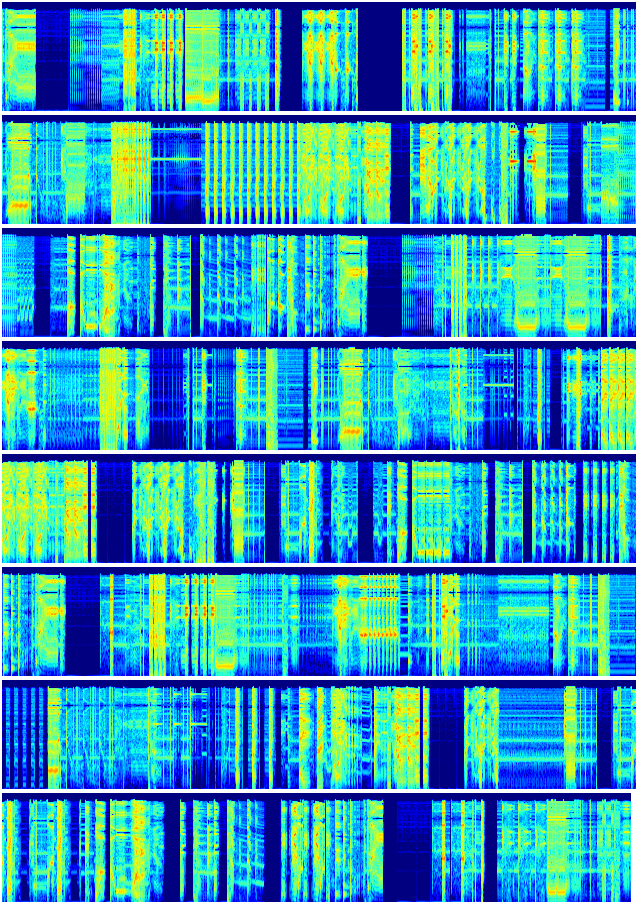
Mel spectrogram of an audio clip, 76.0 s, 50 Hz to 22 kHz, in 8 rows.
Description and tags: Speak Live Cut 03
My circuit bent speak and spell run through the live cut plug-in. Tons of possibilities here to cut it up for one shots are use bigger pieces for loops.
